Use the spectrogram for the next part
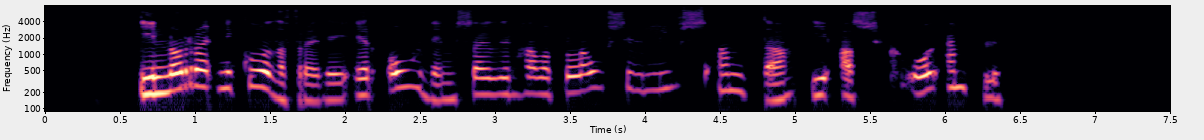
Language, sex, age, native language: Icelandic, male, 18-19, Icelandic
